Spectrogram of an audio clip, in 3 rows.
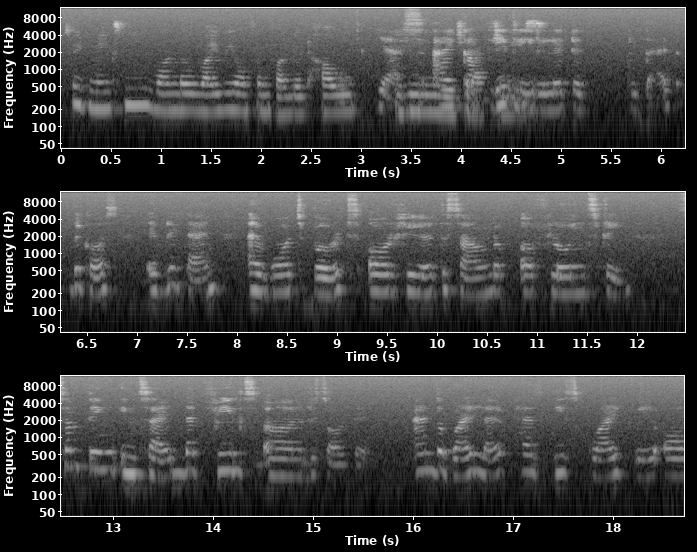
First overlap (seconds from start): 3.3 s

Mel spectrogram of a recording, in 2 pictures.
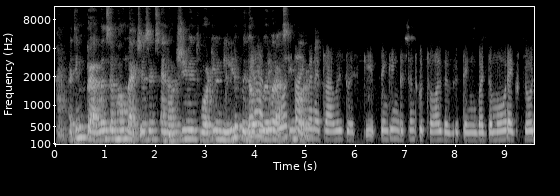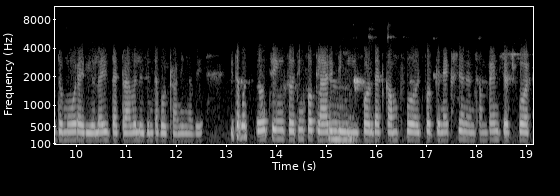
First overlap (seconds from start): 3.8 s

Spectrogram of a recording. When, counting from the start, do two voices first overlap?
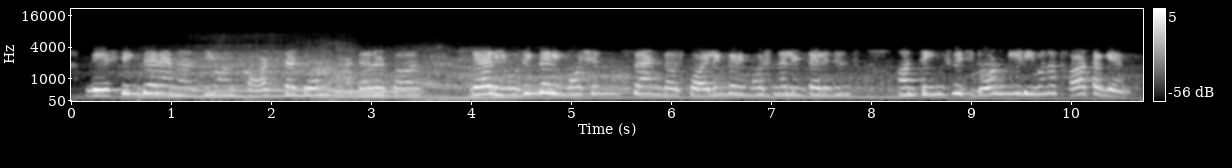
none

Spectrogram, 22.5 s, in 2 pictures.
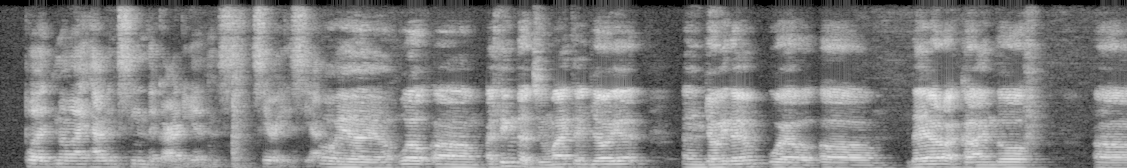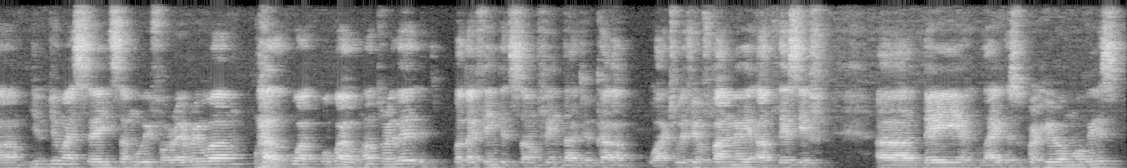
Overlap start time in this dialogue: none

